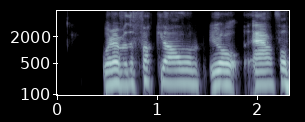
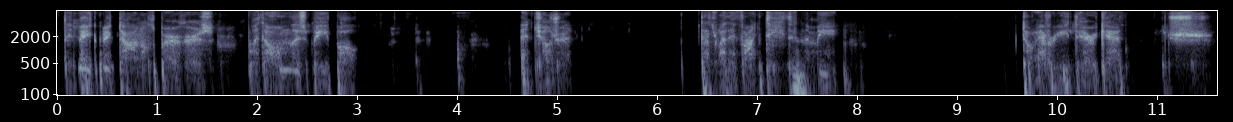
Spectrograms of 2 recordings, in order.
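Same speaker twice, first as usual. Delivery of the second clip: hushed secret-telling whisper; conspiratorial whisper; 11 dB quieter than usual. Pretend.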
